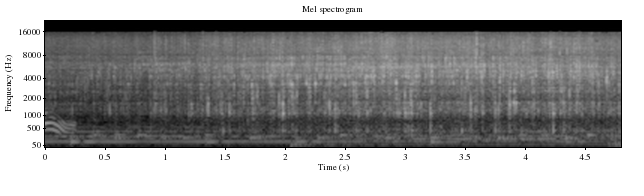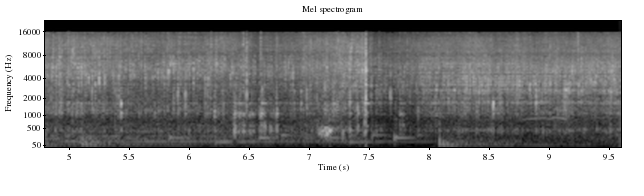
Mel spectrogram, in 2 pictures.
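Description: Pieces of softshell turtle meat sizzling and crackling in hot oil in a pan, just after being added.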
